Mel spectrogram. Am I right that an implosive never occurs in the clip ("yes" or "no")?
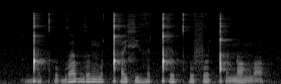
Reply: yes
